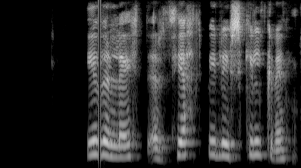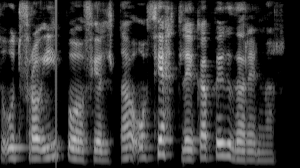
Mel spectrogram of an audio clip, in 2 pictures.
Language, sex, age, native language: Icelandic, female, 40-49, Icelandic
